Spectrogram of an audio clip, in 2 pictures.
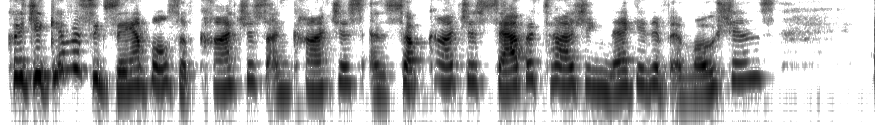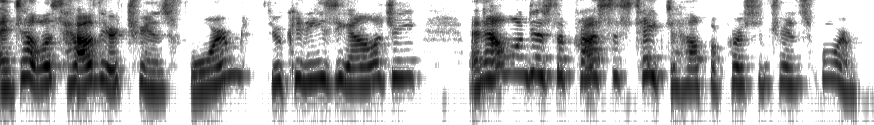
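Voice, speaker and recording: A woman's voice: high voice, lively intonation, moderate pace, fairly bright tone. A woman hosting a podcast interview and asking eager, curious questions. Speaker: podcast host.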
